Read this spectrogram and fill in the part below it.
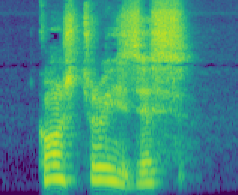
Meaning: second-person singular imperfect subjunctive of construire
- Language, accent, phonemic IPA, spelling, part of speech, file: French, Canada, /kɔ̃s.tʁɥi.zis/, construisisses, verb, LL-Q150 (fra)-construisisses.wav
